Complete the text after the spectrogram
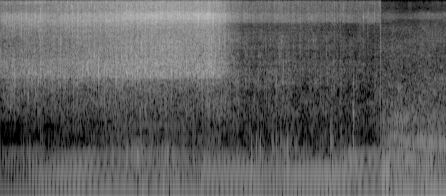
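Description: An engine rumbles as a quad bike churns through mud.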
